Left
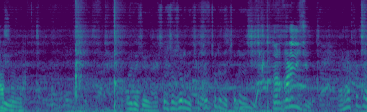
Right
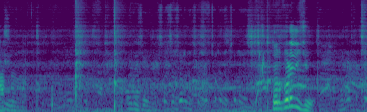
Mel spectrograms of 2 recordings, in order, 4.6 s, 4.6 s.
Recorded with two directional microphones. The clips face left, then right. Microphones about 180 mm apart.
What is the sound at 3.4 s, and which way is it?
Speech, 40° right (ahead or behind).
